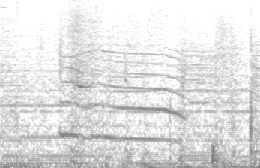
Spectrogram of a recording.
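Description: A pet cat meows for her tuna dinner in a home kitchen, a couple of drawn-out, rising-and-falling meows heard fairly close over a quiet, steady background hum.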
